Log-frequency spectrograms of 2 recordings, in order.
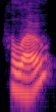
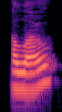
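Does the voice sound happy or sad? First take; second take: happy; sad. First: It sounds happy and bright. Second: It sounds sad and depressed.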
